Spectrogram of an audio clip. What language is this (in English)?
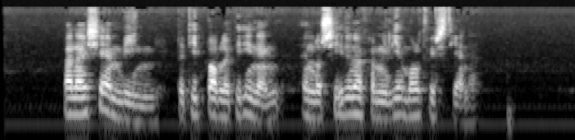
Catalan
